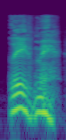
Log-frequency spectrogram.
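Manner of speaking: croaked. A narrator's reading. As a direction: croak it like a wounded man. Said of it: "Adolin croaked, numb".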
